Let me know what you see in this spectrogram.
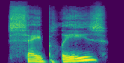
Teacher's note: said with rising intonation like a question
